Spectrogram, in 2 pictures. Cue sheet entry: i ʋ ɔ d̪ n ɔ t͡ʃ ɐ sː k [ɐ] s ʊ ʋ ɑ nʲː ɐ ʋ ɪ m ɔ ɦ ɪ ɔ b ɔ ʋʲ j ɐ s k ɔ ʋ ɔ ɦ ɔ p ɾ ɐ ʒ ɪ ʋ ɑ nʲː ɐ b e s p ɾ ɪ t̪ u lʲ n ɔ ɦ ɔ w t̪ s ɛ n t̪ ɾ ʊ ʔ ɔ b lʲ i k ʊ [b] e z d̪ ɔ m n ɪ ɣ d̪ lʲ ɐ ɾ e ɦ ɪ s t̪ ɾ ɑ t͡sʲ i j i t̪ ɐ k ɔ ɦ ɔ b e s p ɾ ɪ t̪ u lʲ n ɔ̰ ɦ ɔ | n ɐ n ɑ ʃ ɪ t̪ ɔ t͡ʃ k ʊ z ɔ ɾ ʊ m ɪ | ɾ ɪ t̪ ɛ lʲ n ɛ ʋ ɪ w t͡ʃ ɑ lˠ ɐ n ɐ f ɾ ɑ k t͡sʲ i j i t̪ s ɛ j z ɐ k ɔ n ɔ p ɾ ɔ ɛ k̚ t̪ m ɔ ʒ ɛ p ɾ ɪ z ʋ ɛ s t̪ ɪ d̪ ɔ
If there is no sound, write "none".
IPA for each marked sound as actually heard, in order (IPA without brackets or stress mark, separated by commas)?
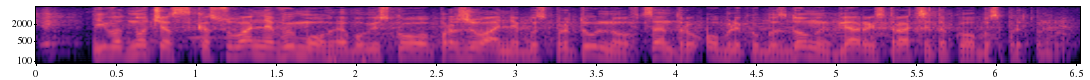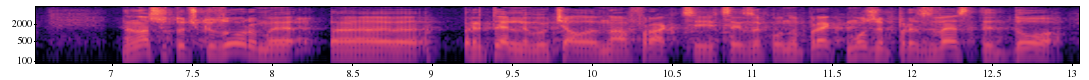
ɐ, b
